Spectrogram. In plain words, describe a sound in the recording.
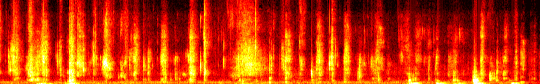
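Crunchy noodles rustle and crackle as fingers grab them.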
